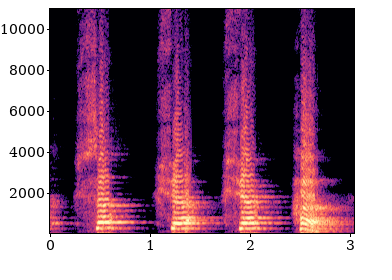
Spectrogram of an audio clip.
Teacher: जब हम इन वर्डों को उच्चारित करते हैं तो अधिक मात्रा में वायु जो है, गर्म वायु हमारे मुख से निकलती है। इस कारण से हम इन्हें ऊष्म व्यंजन कहते हैं।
